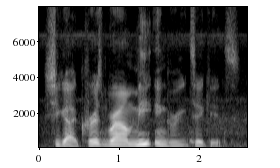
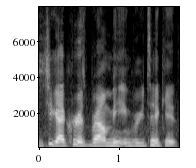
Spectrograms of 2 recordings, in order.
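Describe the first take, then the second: First: Slow, with meet leaned on hard; stress on meet. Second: Said in the usual way. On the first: Shown as a demonstration. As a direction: hit the word meet, drawn out. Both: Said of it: "Emphasis on the meet".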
